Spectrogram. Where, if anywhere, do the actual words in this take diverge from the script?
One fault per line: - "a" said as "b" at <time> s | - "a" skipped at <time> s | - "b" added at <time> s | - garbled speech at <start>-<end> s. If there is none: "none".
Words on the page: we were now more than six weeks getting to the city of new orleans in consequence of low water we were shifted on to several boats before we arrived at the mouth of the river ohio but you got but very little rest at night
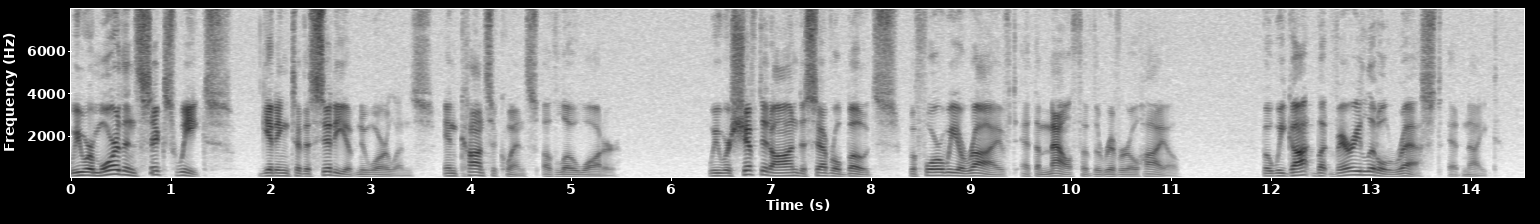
- "now" skipped at 0.3 s
- "you" said as "we" at 12.1 s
